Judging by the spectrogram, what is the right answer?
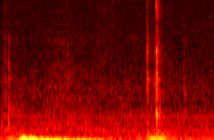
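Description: A few keystrokes on a computer keyboard entering a search, in two brief bursts at close range with quiet pauses between, no talking.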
